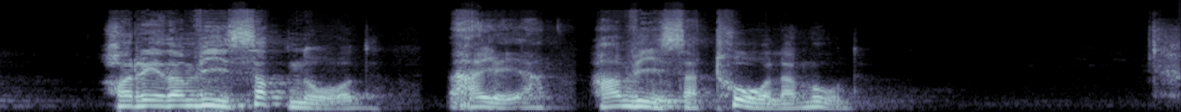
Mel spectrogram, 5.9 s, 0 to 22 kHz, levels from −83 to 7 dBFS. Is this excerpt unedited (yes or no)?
no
